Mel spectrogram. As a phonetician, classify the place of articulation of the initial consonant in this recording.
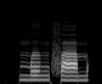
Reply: labial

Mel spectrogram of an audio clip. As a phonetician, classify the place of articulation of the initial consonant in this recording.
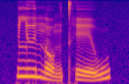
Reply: alveolar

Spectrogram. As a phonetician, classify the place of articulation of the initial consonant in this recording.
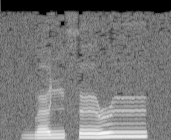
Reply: labial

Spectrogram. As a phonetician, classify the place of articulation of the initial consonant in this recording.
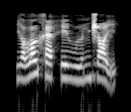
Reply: alveolar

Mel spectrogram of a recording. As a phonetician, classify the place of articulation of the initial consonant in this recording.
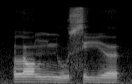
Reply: alveolar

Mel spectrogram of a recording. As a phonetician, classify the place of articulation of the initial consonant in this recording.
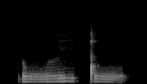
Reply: retroflex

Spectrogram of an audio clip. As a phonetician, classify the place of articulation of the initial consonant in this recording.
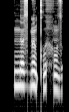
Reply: alveolar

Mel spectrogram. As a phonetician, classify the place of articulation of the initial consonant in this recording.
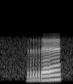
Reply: alveolar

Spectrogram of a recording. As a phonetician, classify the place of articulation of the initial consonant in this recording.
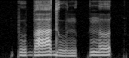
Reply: labial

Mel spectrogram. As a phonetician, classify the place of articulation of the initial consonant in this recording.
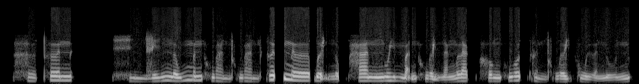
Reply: glottal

